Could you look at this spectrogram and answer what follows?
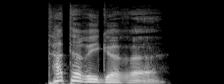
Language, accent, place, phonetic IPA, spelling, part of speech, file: German, Germany, Berlin, [ˈtatəʁɪɡəʁə], tatterigere, adjective, De-tatterigere.ogg
- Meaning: inflection of tatterig: 1. strong/mixed nominative/accusative feminine singular comparative degree 2. strong nominative/accusative plural comparative degree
